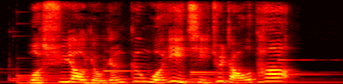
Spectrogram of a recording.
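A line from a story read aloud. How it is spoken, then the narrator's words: Loud shout. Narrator (Chinese): 汉斯高声喊道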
